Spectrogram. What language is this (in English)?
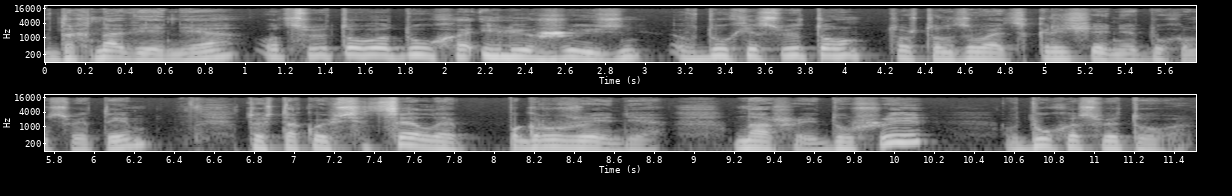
Russian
